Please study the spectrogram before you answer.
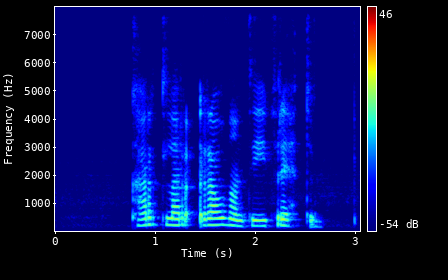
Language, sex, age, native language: Icelandic, female, 40-49, Icelandic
